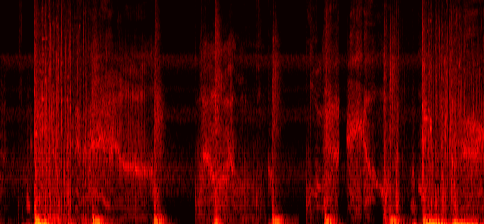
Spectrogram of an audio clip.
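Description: A heavy club smashes through stone blocks with loud crunching impacts.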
